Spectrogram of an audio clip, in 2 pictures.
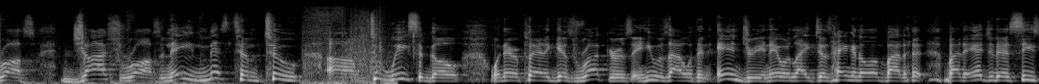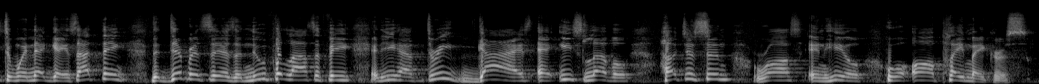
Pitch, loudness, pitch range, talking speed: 195 Hz, -27 LUFS, 175-220 Hz, 200 wpm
